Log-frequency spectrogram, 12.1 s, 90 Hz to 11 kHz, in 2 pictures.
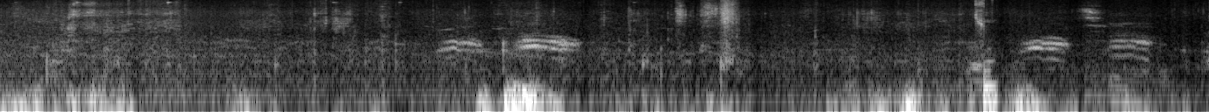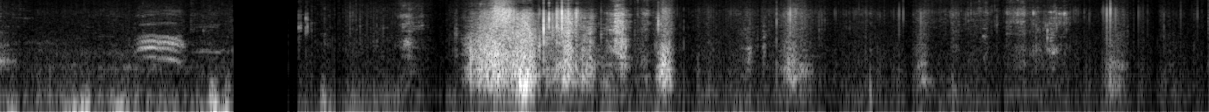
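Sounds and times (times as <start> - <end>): bird caw: 2.2 - 3.0, 5.1 - 5.8, 6.7 - 7.2
crunchy rustling: 8.3 - 12.0.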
